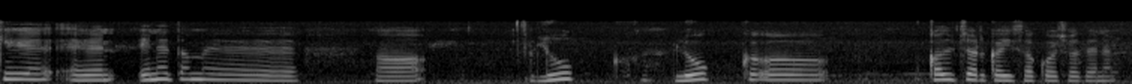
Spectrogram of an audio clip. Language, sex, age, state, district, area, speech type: Gujarati, female, 18-30, Gujarat, Rajkot, urban, spontaneous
